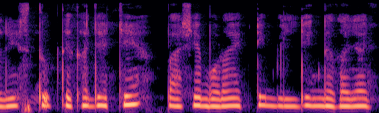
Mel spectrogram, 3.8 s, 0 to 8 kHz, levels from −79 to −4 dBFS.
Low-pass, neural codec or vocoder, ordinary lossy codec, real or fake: 7.2 kHz; none; none; real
